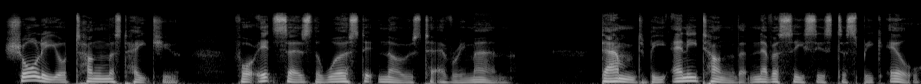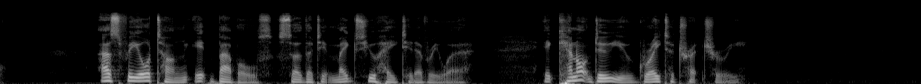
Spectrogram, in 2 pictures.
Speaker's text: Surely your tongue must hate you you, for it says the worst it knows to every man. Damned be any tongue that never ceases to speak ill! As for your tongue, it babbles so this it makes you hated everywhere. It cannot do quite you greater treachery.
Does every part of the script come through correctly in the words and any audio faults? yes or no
no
